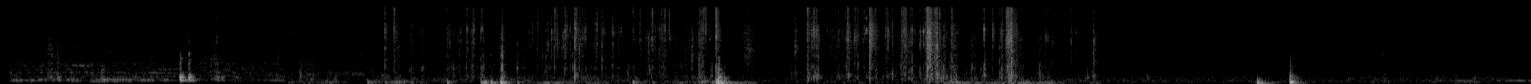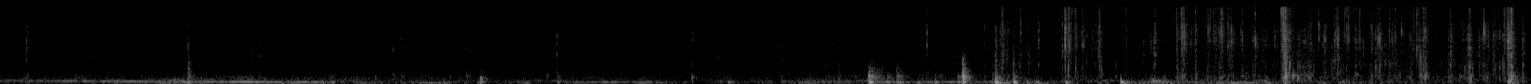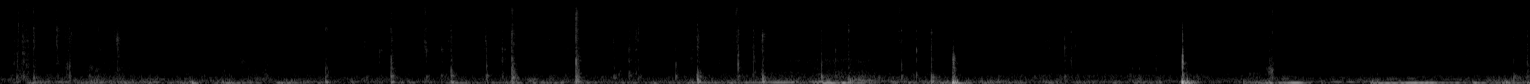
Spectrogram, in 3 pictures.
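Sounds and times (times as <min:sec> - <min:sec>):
packaging torn and crinkled: 0:03.8 - 0:10.9, 0:25.1 - 0:31.7.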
